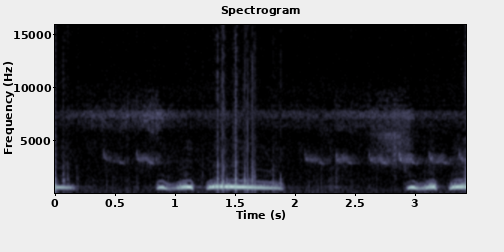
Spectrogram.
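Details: Wild spotted dove lured by a decoy in the Phrae forests of Thailand. It gives hoarse, husky coos in clipped then drawn-out notes, with rustling clicks in the middle and soft high chirps from another bird.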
